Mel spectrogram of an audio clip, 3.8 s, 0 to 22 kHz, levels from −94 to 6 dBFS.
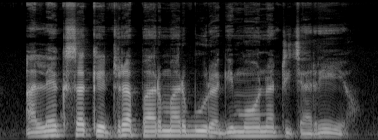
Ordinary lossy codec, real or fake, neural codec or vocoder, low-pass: none; real; none; none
